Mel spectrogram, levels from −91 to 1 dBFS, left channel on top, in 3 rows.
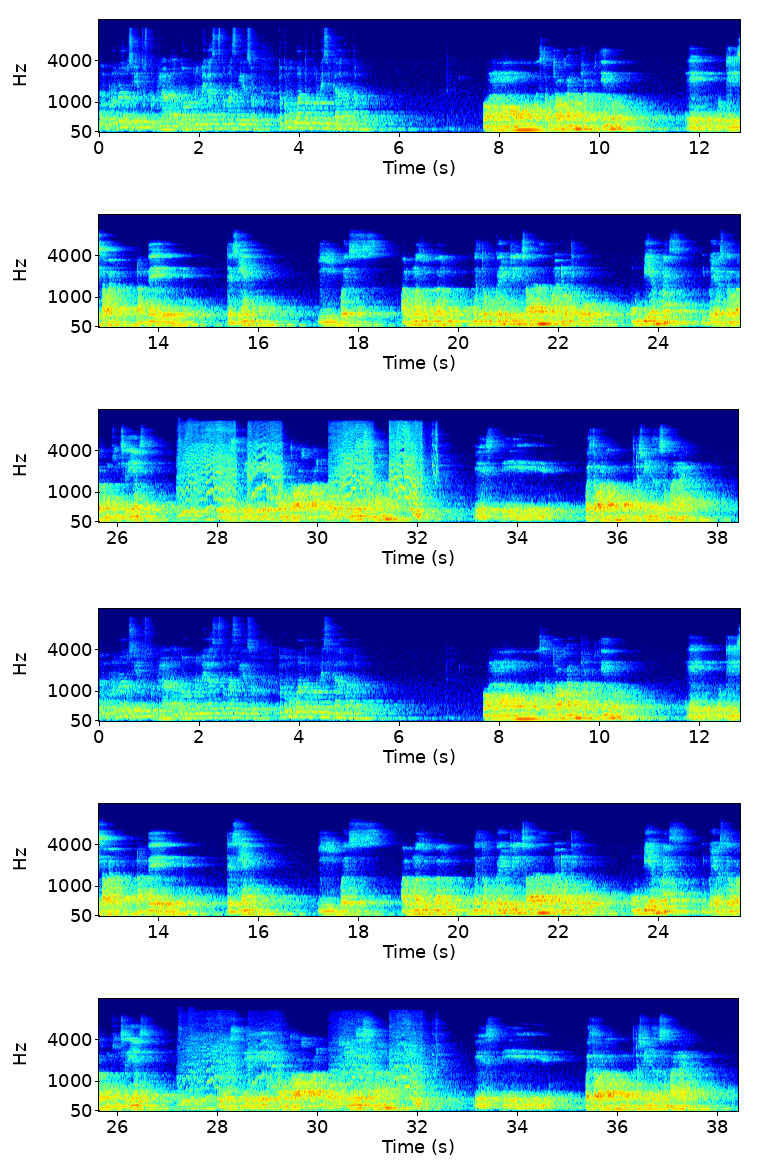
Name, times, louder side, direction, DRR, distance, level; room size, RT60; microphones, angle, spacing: voice 1, 0.0-3.3 3.6-5.3 27.2-27.8, equal, 25° left, -3 dB, 2.6 m, -35 dB
voice 2, 7.7-10.4 11.7-13.3 13.6-14.4 15.4-15.9 17.2-18.3 18.9-19.8 20.3-22.7 23.5-24.4 24.9-26.5 28.0-31.5 33.1-34.7 35.4-37.4, equal, ahead, -5 dB, 1.5 m, -25 dB
sound 1, 27.2-29.4 30.2-31.2 31.4-32.5, left 5 dB, 50° left, 0.5 m, -32 dB
11.5 x 9.2 x 7.8 m, 2.7 s
head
